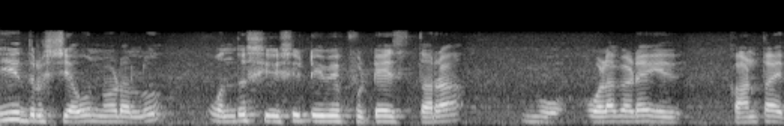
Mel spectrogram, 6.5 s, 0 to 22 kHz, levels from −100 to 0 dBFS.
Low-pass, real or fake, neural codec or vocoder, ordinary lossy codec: none; real; none; none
